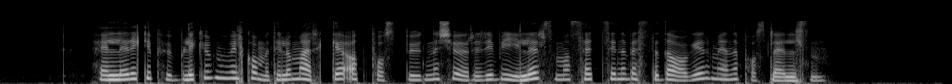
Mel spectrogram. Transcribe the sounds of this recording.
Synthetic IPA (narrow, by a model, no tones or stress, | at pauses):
hɛləɾɪkəpʰʉblɪkʉmʋɪlkʰɔmət̪ʰɪloːmæɾkəʔɑt̪pʰɔst̪̚bʉːd̪n̩əçøːɾəɾiːbiːləɾsɔmhɑːɾsɛt̪siːnəbɛst̪əd̪ɑːɡəɾmeːnəpʰɔst̪leːd̪l̩sn̩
